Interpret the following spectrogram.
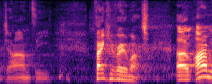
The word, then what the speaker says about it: Jonzi: How would you pronounce J-O-H-N? Z. Yeah? Because I will say J-O-H-N as John, and it sounds like I'm saying Jones, but I'm not. Yeah? So you guys say Jonzi.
